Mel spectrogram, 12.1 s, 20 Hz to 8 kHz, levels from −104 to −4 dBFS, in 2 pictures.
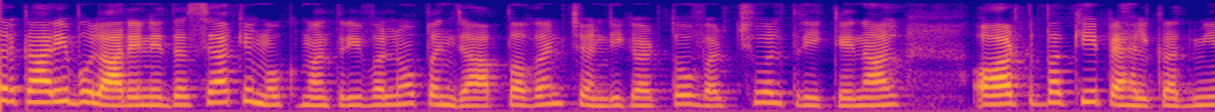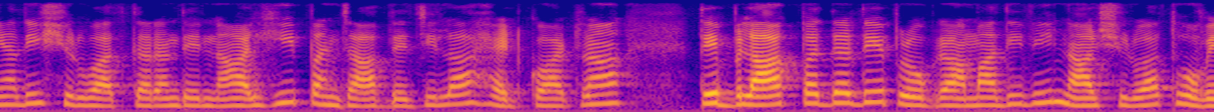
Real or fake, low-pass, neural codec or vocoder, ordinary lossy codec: fake; 7.2 kHz; autoencoder, 48 kHz, 128 numbers a frame, DAC-VAE, trained on Japanese speech; none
